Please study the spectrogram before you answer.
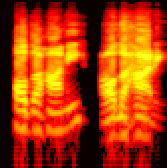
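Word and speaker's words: Aldhani: How do we decide we were going to pronounce it? Aldahani.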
